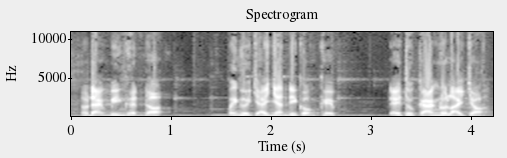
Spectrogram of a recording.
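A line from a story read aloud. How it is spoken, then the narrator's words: Cold. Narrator (Vietnamese): Tấn Hành lạnh lùng nói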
